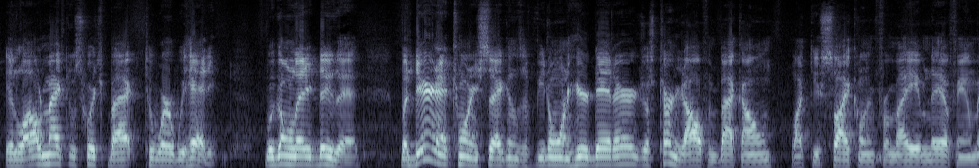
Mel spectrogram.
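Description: A man's voice: mid-range voice, fairly bright tone. A plain-spoken man casually walking through a hands-on product demonstration step by step. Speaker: radio restorer demonstrating products. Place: indoor workshop. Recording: music from demo radio behind voice.

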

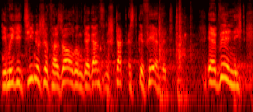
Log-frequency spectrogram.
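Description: An actor playing an indignant, alarmist Victorian gentleman villain in a video game. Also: high-pitched, lively intonation, fairly quick. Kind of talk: German video game dub acting. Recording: long hall reverb, faint noise.

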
